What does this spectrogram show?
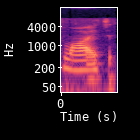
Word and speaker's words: light: when you see a red light كلمة light الجي إتش لا تنطق، دائما اكتبوها عندكم في الكتب عشان ما تنسون.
